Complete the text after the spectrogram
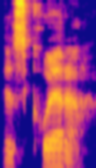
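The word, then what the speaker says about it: Ezquerra: So this movie was written by, obviously we have the credits of the original Judge Dredd creators, John Wagner and Carlos Esquire. Just like, not sure how you pronounce that one. – Yo, Esquera. – Esquera, yeah. There we go.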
